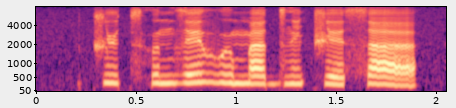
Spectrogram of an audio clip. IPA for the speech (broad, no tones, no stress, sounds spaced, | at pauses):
t͡ʃ y t͡sʰ ɯ n z e v ɯ m æ d͡z ĩ t͡ʃ e s æ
